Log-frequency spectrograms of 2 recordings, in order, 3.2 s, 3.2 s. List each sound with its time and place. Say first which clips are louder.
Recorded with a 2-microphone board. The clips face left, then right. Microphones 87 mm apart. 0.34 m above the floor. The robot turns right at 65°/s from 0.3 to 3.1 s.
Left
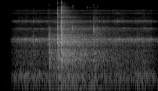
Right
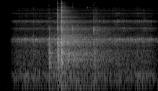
1.0 s a door slam: right 2 dB; 20° right (ahead or behind), 0.6 m; by 2.0 s 35° right (ahead or behind), 0.6 m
